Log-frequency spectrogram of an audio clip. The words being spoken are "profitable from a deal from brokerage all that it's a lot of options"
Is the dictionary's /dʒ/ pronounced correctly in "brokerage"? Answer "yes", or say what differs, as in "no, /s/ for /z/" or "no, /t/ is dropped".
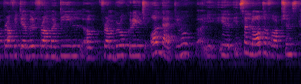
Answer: yes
